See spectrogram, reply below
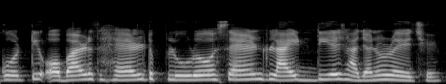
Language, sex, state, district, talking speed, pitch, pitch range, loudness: Bengali, female, West Bengal, Alipurduar, 120 wpm, 210 Hz, 195-225 Hz, -17 LUFS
